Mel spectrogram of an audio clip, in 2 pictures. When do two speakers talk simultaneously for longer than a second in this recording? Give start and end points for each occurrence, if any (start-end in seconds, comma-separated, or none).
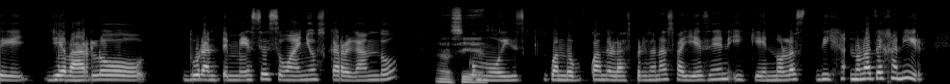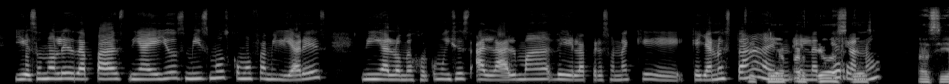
16.9-18.2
